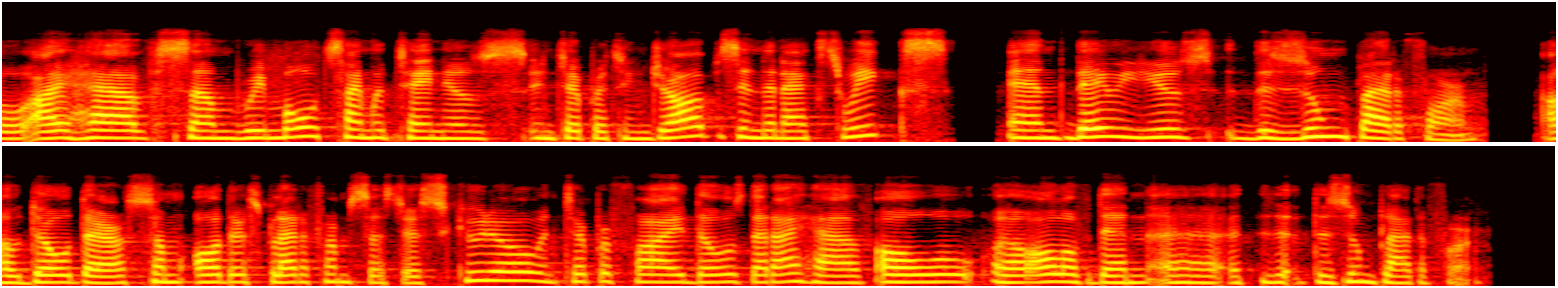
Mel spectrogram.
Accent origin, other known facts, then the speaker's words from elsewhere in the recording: Brazil; I'm Brazilian and I live in São Paulo.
